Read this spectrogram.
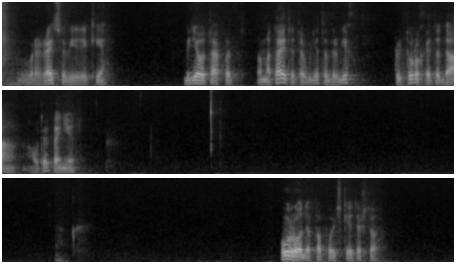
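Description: An elderly man speaks calmly at a distance in a room with a slight echo.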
